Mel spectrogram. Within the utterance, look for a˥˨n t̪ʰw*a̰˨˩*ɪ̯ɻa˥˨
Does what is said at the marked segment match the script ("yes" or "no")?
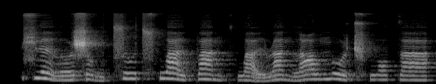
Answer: yes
